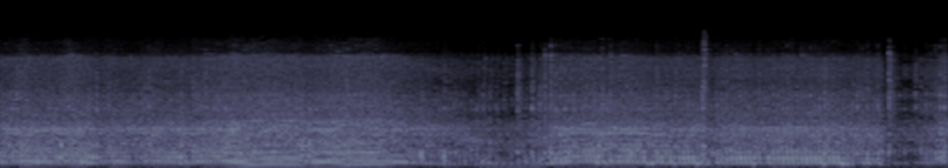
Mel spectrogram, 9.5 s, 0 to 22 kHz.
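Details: Neglected Ariens 42" riding mower, 17.5 hp Briggs & Stratton, Nikki carburetor, with fresh fuel, new filter and good fuel flow: an uneven beat with speed sagging and surging, a rough hunting run. Owner suspects a carburetor issue, cause unknown.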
